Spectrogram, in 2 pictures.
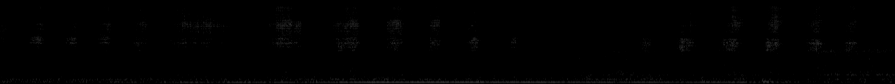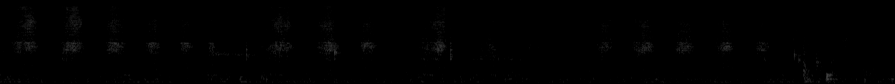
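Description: Blackland Sabre razor blade scraping stubble through shaving lather in quick, short strokes, a quiet rasp each time, about one or two a second with a brief lull midway.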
